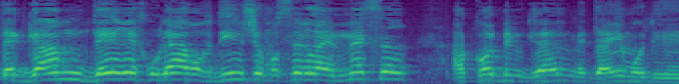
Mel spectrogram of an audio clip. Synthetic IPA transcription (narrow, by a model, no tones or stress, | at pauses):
eɡamd̪e̞ʁe̞χulajaoχd̪imʃemo̞se̞ʁlahe̞mːe̞se̞ʁ | hako̞lbemiɡlalmed̪aimo̞d̪iim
